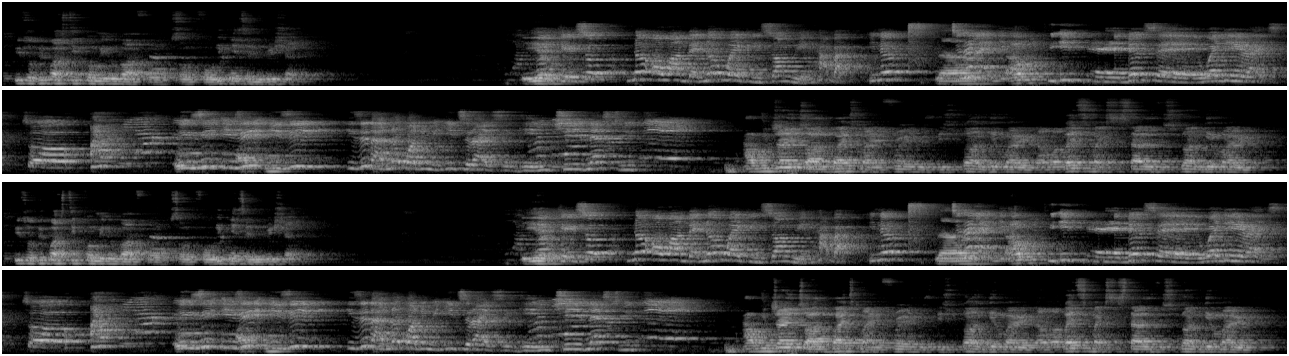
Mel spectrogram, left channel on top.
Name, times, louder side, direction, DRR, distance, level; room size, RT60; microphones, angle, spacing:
voice 1, 0.1-3.0 5.2-5.5 9.3-10.4 15.2-15.6 20.3-25.4, right 1 dB, 50° right, -1 dB, 0.7 m, -28 dB
voice 2, 5.0-10.1 10.5-12.8 13.1-19.7 20.1-20.2, equal, ahead, -3 dB, 0.3 m, -27 dB
6.5 x 2.4 x 2.5 m, 1.2 s
head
